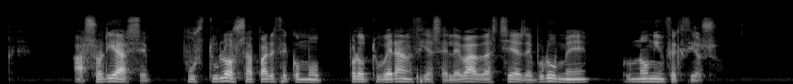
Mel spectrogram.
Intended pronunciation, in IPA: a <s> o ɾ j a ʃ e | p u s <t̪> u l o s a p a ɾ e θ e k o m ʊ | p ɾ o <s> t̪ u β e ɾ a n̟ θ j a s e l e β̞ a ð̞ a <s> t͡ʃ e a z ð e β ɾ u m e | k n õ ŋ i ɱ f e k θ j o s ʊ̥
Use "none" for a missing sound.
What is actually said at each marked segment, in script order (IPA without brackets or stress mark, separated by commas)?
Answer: s, t̪, none, s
